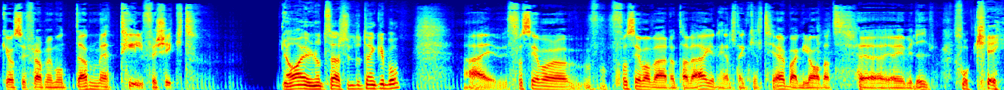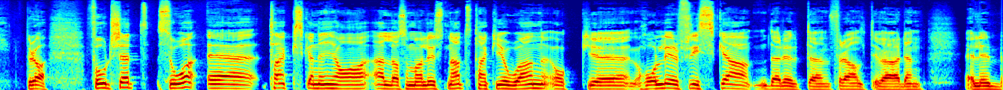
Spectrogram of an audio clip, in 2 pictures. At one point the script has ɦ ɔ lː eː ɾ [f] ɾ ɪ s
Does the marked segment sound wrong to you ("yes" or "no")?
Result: no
